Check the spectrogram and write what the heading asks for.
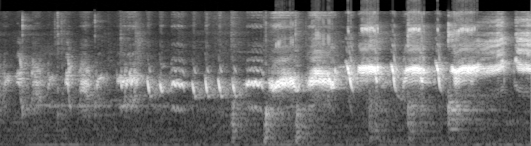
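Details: Chinese hwamei with mung-bean green eyes, singing strongly while moulting: rapid run of loud, clear whistled notes, broken at first, then fuller slurred phrases climbing higher toward the end.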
